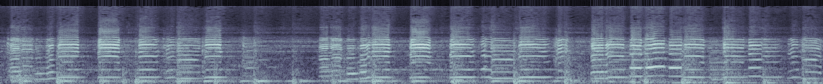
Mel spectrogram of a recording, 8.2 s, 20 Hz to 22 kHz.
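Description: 1958 recording of a seven-piece jazz band playing uptempo swing: saxophone, trumpet and trombone play over a rhythm section of piano, guitar, double bass and drums keeping a steady beat.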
